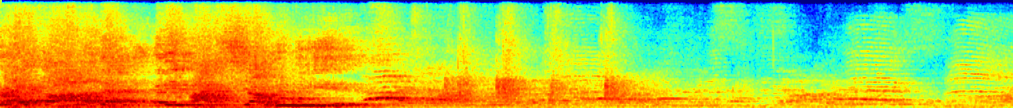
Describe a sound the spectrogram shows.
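A man preaches with passion through a microphone and loudspeakers in an echoing hall.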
